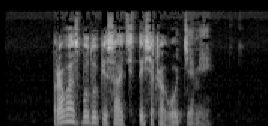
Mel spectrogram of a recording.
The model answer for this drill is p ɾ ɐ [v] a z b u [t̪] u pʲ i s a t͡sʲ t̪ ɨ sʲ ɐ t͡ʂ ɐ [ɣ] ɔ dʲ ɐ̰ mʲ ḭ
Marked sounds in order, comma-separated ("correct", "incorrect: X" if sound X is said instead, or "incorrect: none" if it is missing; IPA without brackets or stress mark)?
correct, incorrect: d̪, correct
